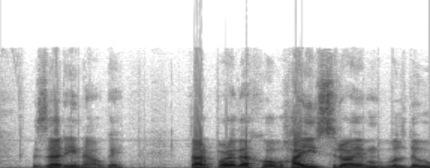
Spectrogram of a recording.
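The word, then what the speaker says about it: czarina: ঠিক আছে, জারিনা, জেড এ আর আই, সি জেড এ আর আই এন এ সি, এর উচ্চারণটা হয় না, মিউট থাকে, জারিনা।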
